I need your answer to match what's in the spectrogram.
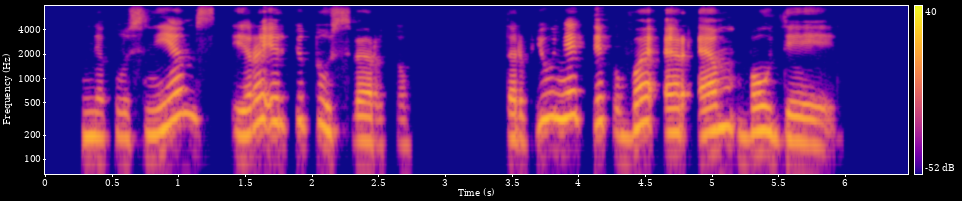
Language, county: Lithuanian, Vilnius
